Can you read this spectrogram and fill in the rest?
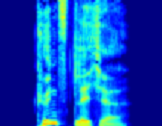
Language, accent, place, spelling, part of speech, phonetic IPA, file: German, Germany, Berlin, künstliche, adjective, [ˈkʏnstlɪçə], De-künstliche.ogg
- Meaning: inflection of künstlich: 1. strong/mixed nominative/accusative feminine singular 2. strong nominative/accusative plural 3. weak nominative all-gender singular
